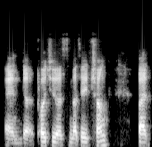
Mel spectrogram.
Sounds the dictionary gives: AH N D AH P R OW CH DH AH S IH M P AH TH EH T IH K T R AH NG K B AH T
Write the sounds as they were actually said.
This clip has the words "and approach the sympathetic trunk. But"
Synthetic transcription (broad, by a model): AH N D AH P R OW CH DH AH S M AH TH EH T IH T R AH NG K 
